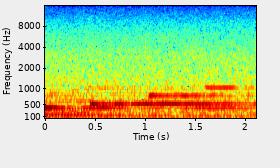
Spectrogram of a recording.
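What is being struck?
Nothing is struck.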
